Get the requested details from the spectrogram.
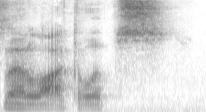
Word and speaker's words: Metalocalypse: Metalocalypse, am I saying that right? – Yes, Metalocalypse.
